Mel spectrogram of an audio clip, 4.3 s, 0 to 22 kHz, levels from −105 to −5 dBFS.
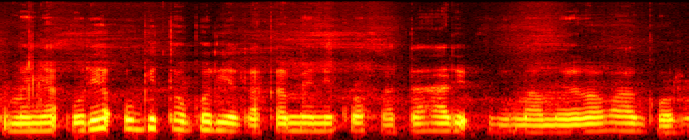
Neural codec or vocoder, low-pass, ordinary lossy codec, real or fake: none; none; none; real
